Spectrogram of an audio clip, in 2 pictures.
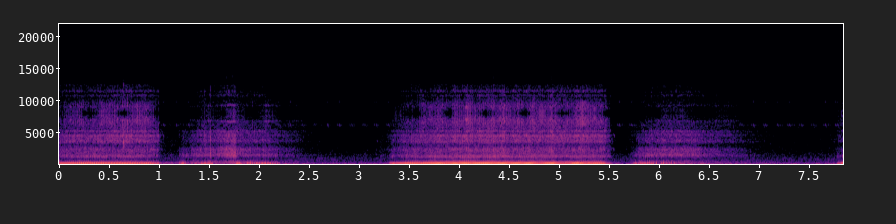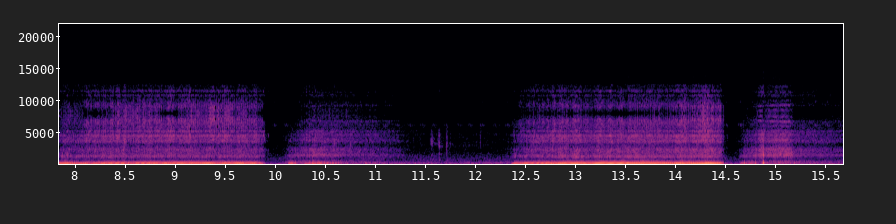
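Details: A person who fell asleep mid-game, snoring loudly: rough snores on each breath in, about 14 a minute, with quieter breathing out between.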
